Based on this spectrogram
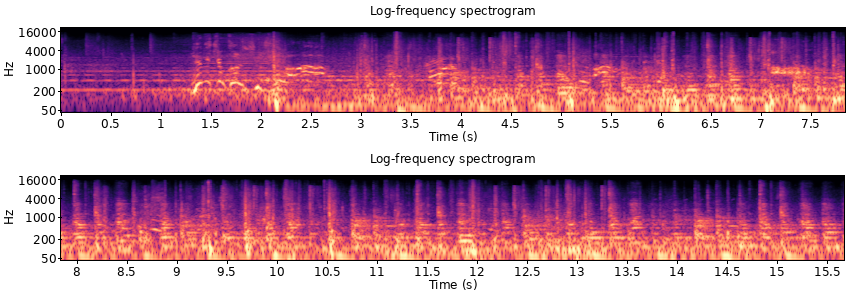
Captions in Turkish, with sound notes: Ne biçim konuşuyorsun [Bağırış sesleri]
